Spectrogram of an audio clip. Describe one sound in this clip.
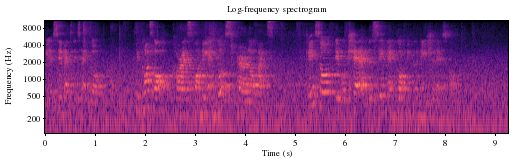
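A young woman speaks calmly through a muffled microphone.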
